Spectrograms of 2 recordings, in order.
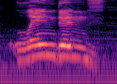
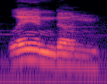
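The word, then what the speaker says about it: Laindon: spell that for me La I l a i n d o n Landon but I say Landon so you know uh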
